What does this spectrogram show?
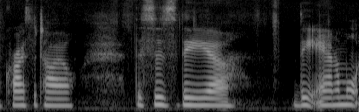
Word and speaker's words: chrysotile: much well Crystalis or kris chrysotile this is the sorry i said it wrong chrysotile this is the the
